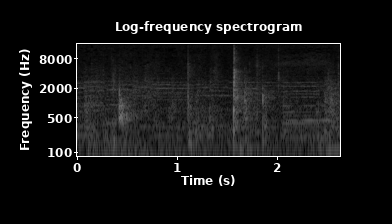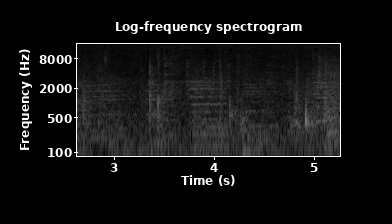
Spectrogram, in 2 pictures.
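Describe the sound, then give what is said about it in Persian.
Footsteps come down a flight of stairs into a café, a handful of hard, spaced taps at an uneven pace, set against a steady low hum with light background clatter as workers move chairs around. “از پله ها میاد پایین.”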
